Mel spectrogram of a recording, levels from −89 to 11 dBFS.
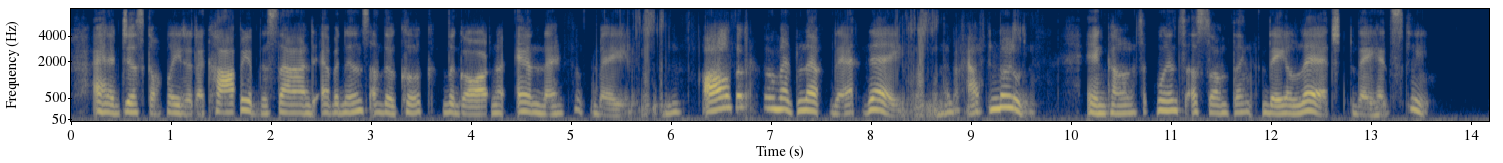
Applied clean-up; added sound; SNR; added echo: neural diffusion model UNIVERSE++.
